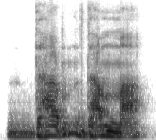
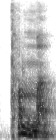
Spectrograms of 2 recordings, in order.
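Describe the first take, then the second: First: The first consonant is voiced. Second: The first consonant is voiceless. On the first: "English speakers find it difficult to say the sounds" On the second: "the Thais just unvoice it"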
